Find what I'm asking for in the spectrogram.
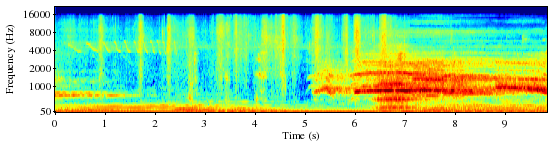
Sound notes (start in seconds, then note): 0.4 birds chirping; 5.0 screaming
